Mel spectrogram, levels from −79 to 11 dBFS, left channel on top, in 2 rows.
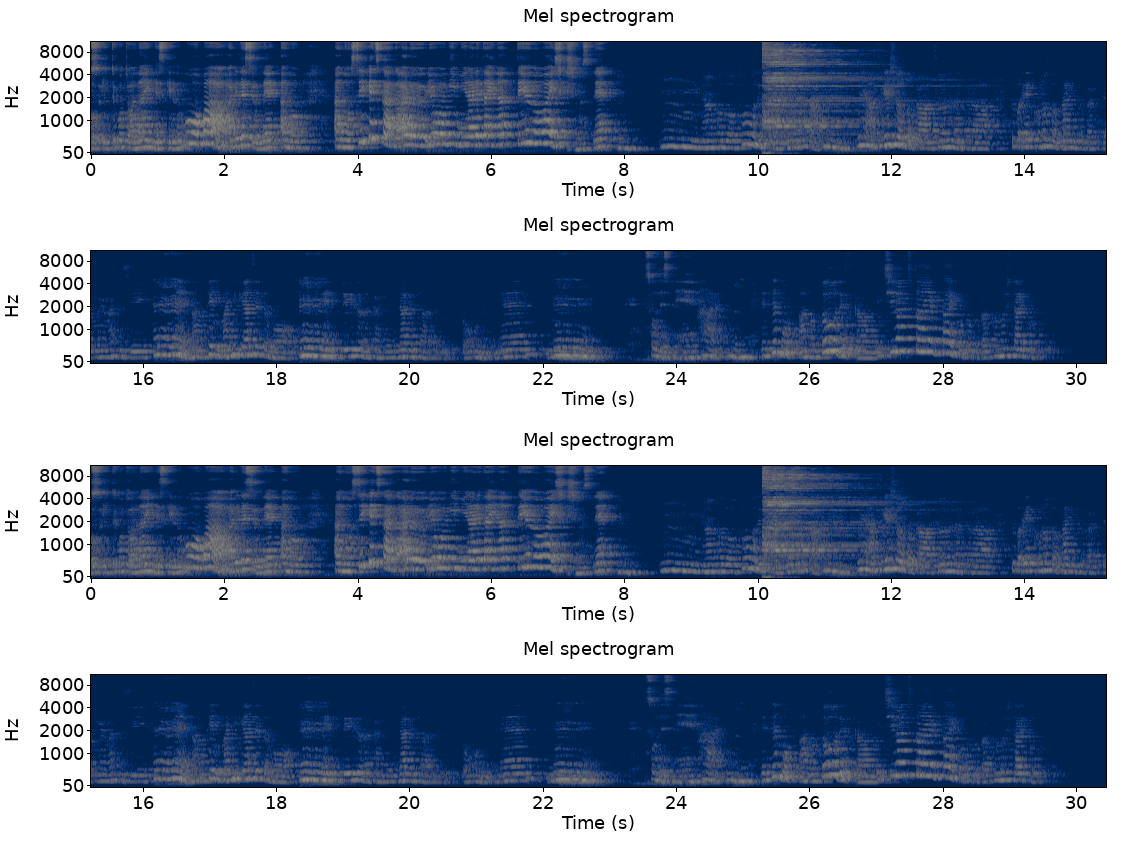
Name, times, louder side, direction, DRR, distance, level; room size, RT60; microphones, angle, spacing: voice 1, 0.0-8.1 11.0-11.3 16.2-16.7 18.4-18.9 22.2-22.7 23.5-24.3 24.8-25.0, left 2 dB, 65° left, -2 dB, 2.2 m, -34 dB
voice 2, 1.9-2.4 8.5-18.2 18.6-23.0 23.5-24.0 24.3-29.5, left 1 dB, 30° left, -3 dB, 2.5 m, -42 dB
sound 1, 10.1-12.7, right 1 dB, 10° left, 3.0 m, -36 dB
8.6 x 6.3 x 6.3 m, 1.0 s
head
